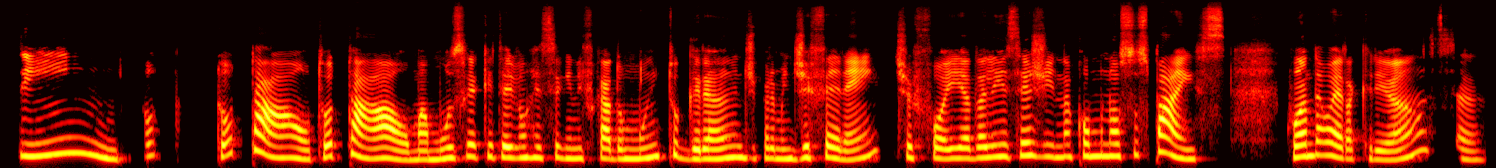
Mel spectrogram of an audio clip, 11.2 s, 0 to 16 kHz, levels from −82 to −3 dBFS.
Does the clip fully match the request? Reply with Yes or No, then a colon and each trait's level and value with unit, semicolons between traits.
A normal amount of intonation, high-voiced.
Yes: average, 3.7 semitones; high, 235 Hz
